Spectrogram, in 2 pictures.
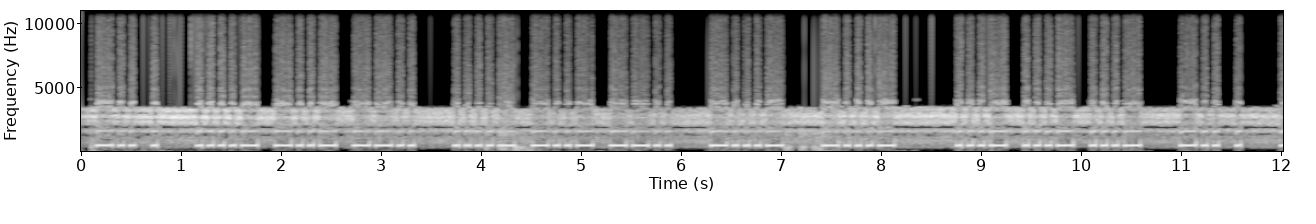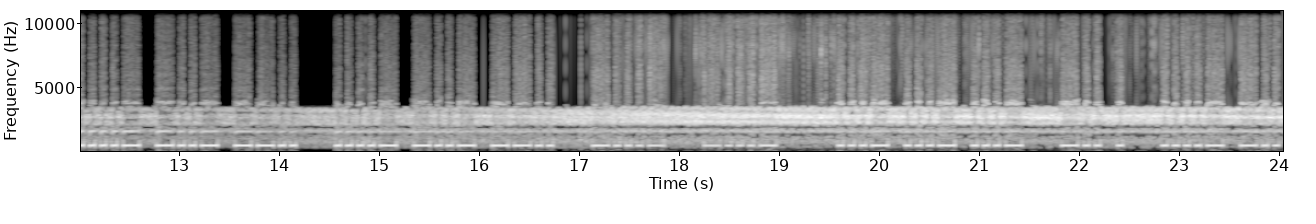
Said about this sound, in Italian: qua c'è un bellissimo morse sui 5160 kHz, quindi sui 5 MHz punto 160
